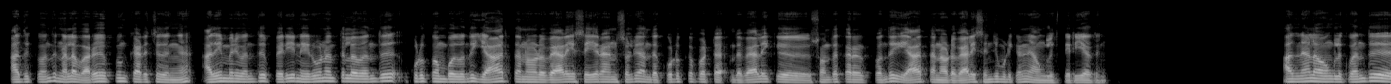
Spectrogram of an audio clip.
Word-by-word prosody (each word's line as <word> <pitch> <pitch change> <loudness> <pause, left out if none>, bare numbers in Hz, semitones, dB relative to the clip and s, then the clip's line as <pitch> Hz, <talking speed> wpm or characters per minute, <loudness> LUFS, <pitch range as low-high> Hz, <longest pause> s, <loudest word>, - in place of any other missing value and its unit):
அதுக்கு 120 +1 -3
வந்து 150 +7 -2
நல்ல 125 +2 +3
வரவேற்பும் 135 +6 0
கெடைச்சதுங்க. 115 -3 0 0.3
அதே 125 - +3
மாரி 140 -1 +1
வந்து 130 +4 -2
பெரிய 130 +4 +2
நிறுவனத்தில 145 +2 +1
வந்து 135 +5 0 0.3
குடுக்கும்போது, 135 -2 0
யார் 135 +4 +2
தன்னோட 115 -2 +1
வேலைய 120 +3 +3
செய்றான்னு 115 0 +1
சொல்லி, 120 +4 -1
அந்த 105 -2 -1
குடுக்கப்பட்ட 120 -2 -3
அந்த 105 -1 -3
வேலைக்கு 120 0 +1 0.3
சொந்தக்காரர்க்கு 110 -2 -2
வந்து, 140 +6 0
யார் 115 +3 +2
தன்னோட 105 -2 +1
வேலைய 115 +3 +3
செஞ்சு 120 +2 -3
முடிக்கிறான்னு 115 -1 -2
அவுங்களுக்கு 95 -1 -3
தெரியாதுங்க. 95 -2 -1 1.8
அதனால 135 +3 +2
அவங்களுக்கு 125 -2 0
வந்து 155 +3 +1
120 Hz, 140 wpm, -24 LUFS, 110-135 Hz, 1.8 s, நல்ல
